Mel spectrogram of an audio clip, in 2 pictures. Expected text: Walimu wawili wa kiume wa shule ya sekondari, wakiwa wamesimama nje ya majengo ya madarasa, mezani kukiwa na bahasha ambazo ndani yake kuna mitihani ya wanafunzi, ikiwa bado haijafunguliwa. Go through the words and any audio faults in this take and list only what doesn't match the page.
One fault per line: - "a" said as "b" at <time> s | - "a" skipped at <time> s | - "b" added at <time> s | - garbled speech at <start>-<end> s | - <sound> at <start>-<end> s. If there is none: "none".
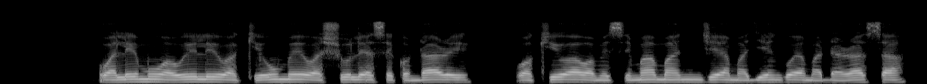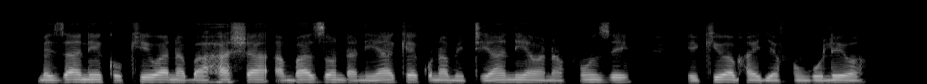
- "bado" skipped at 16.6 s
